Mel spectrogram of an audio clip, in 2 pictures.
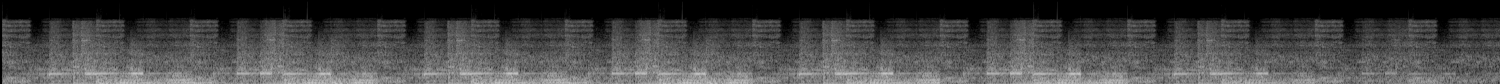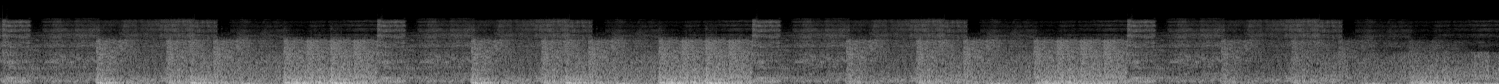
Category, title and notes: Music > Multiple instruments
Demo Track #3935 (Industraumatic)
Underground, Horror, Ambient, Soundtrack, Cyberpunk, Games, Noise, Industrial, Sci-fi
